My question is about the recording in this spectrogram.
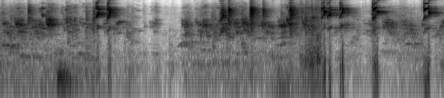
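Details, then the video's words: Lovebird mating sounds, rosy-faced and Fischer's, to stimulate breeding: rasping, high-pitched chatter in overlapping bursts with short gaps and a few sharp clicks near the end. "أقوي صوت لتزاوج طيور الروز والفيشر"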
